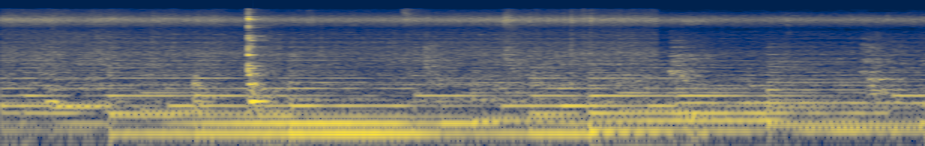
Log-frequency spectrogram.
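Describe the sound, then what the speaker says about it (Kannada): Spicy leftover gravy simmers gently in a pan while being stirred, giving a soft continuous bubbling and sizzling hiss with one sharp utensil knock, against a steady tonal hum in the background. "ನಿಮ್ಗೆ ಸೌಂಡ್ ಕೇಳ್ತಿರ್ಬೋದು ಕುದಿಯೋದು"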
